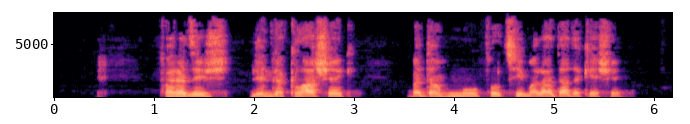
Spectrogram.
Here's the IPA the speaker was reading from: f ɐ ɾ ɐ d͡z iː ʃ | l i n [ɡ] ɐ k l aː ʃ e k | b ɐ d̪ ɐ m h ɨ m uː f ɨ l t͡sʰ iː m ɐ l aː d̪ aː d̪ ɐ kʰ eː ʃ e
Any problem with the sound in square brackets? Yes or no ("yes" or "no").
no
